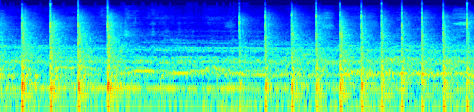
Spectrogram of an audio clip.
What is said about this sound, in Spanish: Después de unos minutos, empiezan a tocar la puerta del camión. Vez más y más fuerte, más y más fuerte.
